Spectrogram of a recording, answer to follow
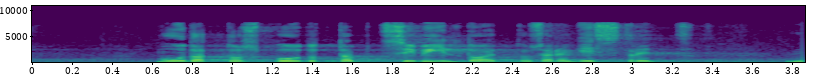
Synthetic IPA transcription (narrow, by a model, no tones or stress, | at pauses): muːd̪̥ɑt̪ːˑuspuːd̪̥ut̪ˑːɑb̥t̪siviːlt̪o̞e̞t̪ːˑuse̞ɾe̞ɡ̥ist̪rit̪ːˑn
